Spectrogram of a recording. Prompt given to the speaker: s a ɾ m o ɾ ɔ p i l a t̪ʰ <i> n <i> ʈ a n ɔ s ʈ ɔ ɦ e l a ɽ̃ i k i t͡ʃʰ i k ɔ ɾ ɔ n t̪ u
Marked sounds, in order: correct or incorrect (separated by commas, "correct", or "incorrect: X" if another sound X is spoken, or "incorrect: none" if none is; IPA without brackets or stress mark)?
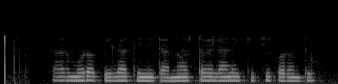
correct, correct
